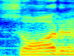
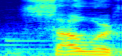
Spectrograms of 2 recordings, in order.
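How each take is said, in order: First: It is said as one syllable, 'saur'. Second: It is said as two syllables, 'sa-wer'. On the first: The speaker calls it wrong. "सौर नहीं थी" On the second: The speaker calls it right. "सावर थी"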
